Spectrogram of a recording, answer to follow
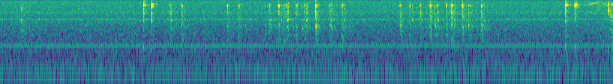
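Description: Scattered clicks and scroll-wheel ticks from a computer mouse as files are scrolled through and selected, with a run of quick ticks in the middle, over a steady low hum.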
